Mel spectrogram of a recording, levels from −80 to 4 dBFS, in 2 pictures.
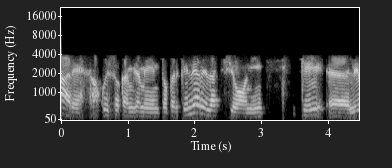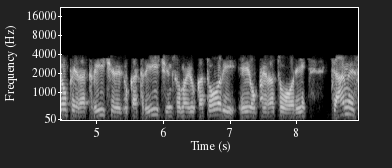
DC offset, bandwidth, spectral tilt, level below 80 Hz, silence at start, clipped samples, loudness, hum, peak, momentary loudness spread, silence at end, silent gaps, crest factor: under 0.1%; 4.1 kHz; 1.5 dB/octave; -64 dBFS; 0 s; under 0.1%; -15 LUFS; none; -2 dBFS; 7 LU; 0 s; none; 14 dB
